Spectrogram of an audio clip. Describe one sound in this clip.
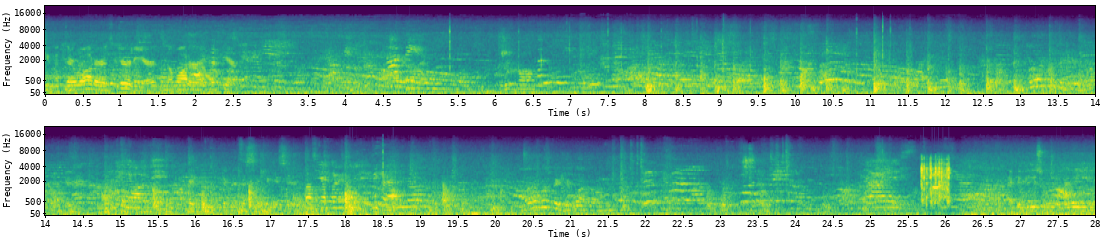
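A crowd of adults and children chatter and talk nearby in an echoing room.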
